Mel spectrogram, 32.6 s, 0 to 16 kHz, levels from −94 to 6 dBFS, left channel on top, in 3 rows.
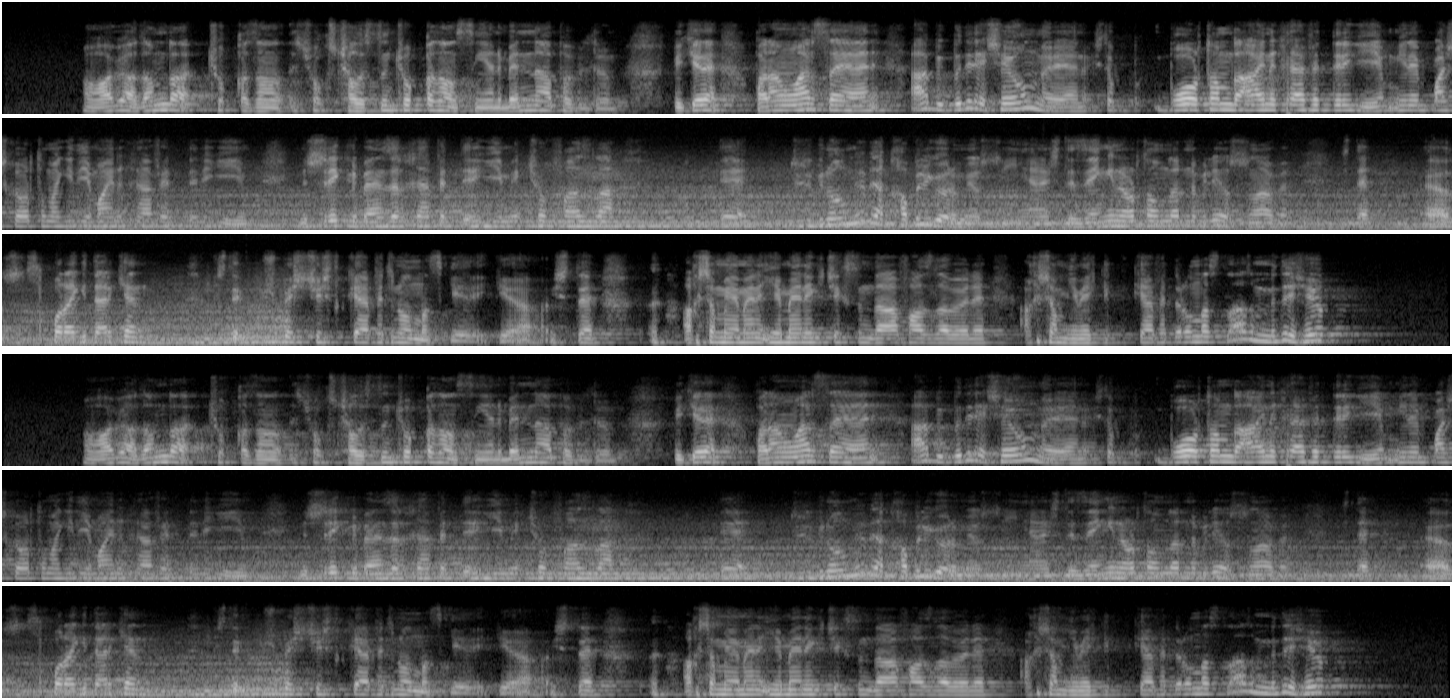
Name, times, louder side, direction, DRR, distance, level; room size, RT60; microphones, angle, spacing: voice 1, 0.6-15.7 16.2-21.1 21.5-22.9 23.1-29.1 29.4-29.9 30.2-31.7, left 2 dB, 60° left, 6 dB, 1.2 m, -31 dB
Race car auto racing, 11.3-23.9, left 1 dB, 35° left, 1.0 m, -36 dB
25.0 x 15.5 x 9.7 m, 1.1 s
head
